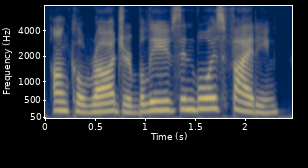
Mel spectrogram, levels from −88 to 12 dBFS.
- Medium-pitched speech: No, high, 220 Hz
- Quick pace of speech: No, average, 145 wpm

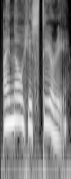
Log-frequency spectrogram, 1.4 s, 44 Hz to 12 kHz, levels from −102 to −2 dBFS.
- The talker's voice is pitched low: No, high, 235 Hz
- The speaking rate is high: No, average, 170 wpm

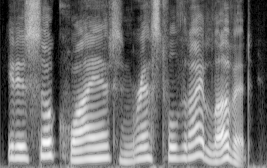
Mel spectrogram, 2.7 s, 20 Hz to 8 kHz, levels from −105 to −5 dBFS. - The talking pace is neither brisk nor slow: No, fast, 225 wpm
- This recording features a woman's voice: No, male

